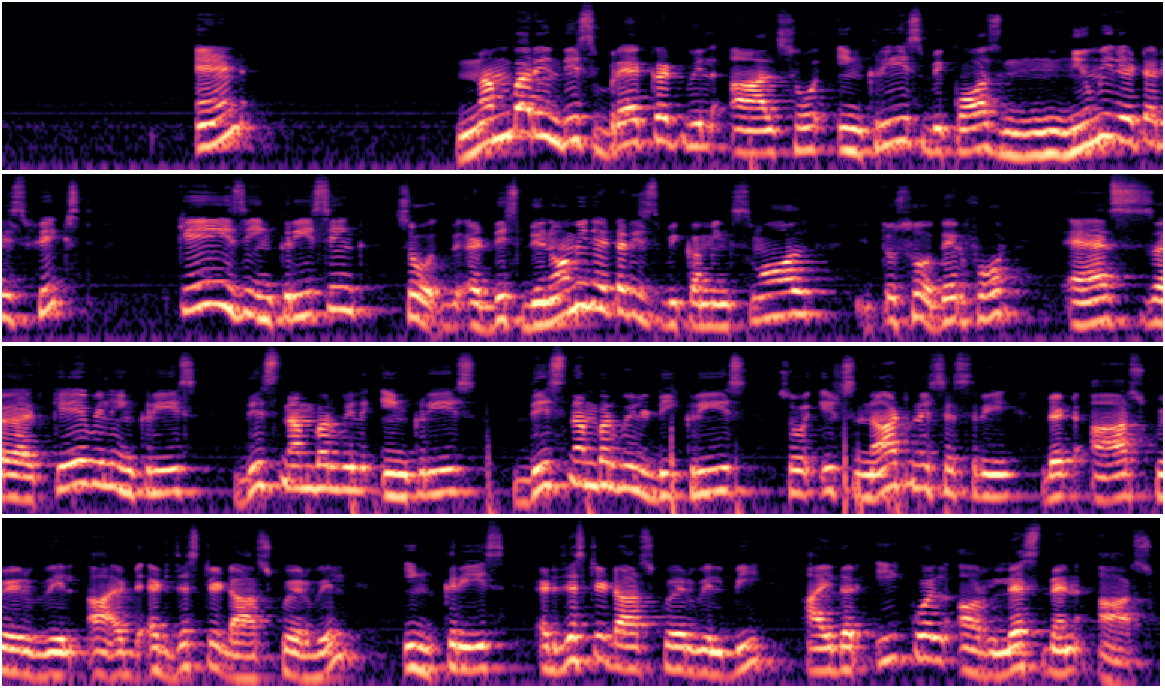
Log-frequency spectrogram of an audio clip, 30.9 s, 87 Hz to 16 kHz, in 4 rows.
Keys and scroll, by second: 30.7 Down.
